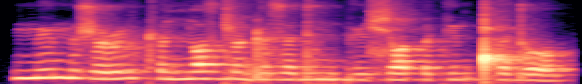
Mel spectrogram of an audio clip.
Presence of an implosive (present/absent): absent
